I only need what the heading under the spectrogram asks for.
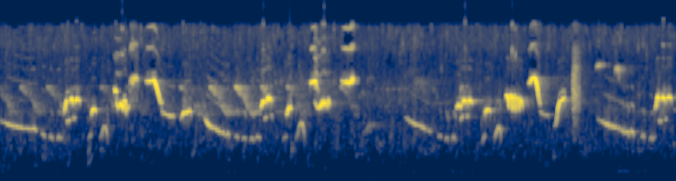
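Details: White-rumped shama singing in a training recording with natural sounds and flowing water: rich whistled phrases with drawn-out falling slides and rising chirps, two bursts split by a brief pause, water murmur steady underneath.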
